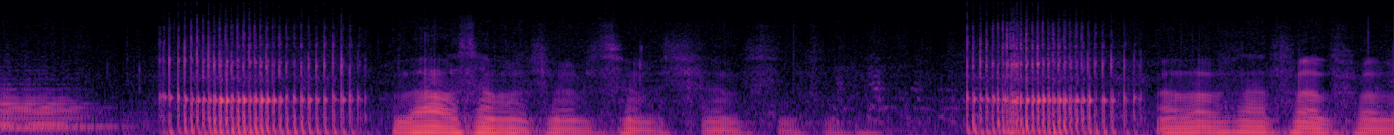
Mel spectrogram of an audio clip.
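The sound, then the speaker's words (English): Two loud, rasping snores, each followed by drowsy, wordless mumbling in a man's voice, likely a performer imitating a sleeper, repeating in a slow cycle. “There he goes, Don. Every night it's the same thing, snoring and mumbling.”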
